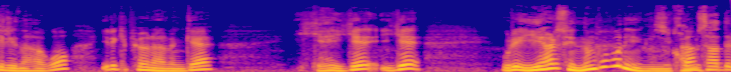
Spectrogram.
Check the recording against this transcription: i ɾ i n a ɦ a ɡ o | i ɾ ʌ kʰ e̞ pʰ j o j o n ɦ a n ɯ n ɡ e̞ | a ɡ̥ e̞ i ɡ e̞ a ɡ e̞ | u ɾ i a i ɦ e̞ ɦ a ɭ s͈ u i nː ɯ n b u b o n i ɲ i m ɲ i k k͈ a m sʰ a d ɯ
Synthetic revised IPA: i ɾ i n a ɦ a ɡ o | i ɾ ʌ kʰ e̞ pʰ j o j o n ɦ a n ɯ n ɡ e̞ | i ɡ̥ e̞ i ɡ e̞ i ɡ e̞ | u ɾ i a i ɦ e̞ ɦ a ɭ s͈ u i nː ɯ n b u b u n i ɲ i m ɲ i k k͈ a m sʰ a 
